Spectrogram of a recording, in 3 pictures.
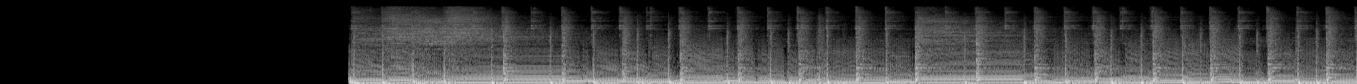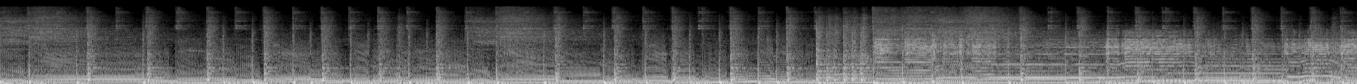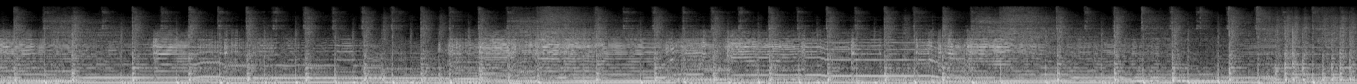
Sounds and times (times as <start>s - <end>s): Music: 3.5s - 40.7s.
